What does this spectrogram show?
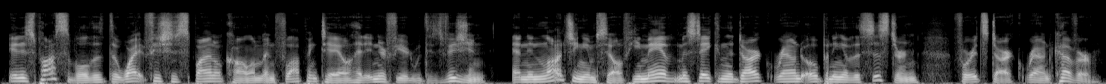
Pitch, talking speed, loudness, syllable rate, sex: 120 Hz, 195 wpm, -18 LUFS, 5.3 syllables/s, male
